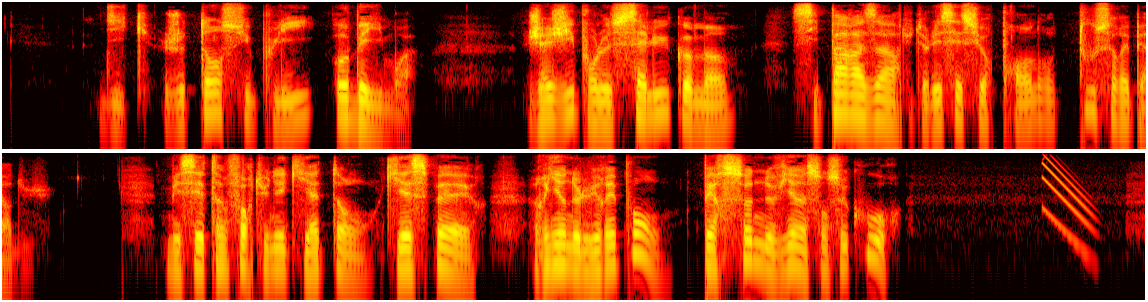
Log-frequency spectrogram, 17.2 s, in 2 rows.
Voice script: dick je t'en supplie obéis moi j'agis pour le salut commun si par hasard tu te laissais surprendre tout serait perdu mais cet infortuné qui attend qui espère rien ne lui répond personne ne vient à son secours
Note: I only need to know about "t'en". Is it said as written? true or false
true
